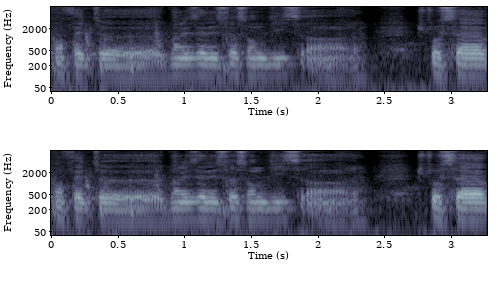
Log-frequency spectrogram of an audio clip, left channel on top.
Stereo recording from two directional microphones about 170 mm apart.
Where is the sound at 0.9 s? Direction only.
25° right (ahead or behind).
